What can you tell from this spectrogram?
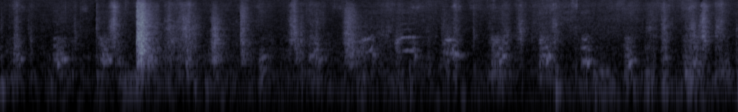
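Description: Three-week-old Miniature Bull Terrier puppies whimpering and squeaking in many short cries, with one louder, sharp sound about a second and a half in.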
